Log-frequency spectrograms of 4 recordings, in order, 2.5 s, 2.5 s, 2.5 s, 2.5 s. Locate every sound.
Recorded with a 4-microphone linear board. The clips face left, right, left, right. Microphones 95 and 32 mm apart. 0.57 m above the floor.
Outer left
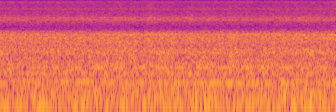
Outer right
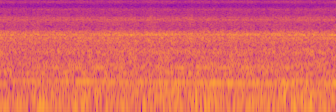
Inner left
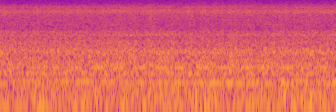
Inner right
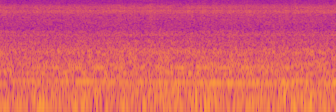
Only background noise.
